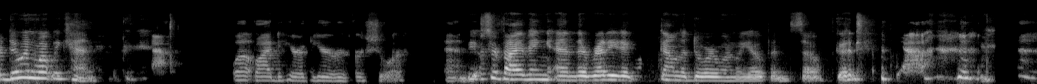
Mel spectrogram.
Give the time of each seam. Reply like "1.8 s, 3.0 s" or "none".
2.5 s, 3.1 s, 3.5 s, 4.8 s, 6.6 s, 8.3 s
